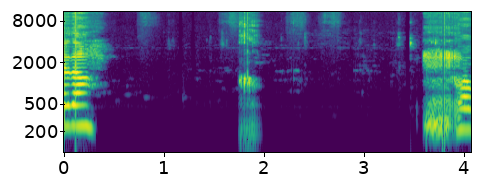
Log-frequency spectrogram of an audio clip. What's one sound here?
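A pig squeals nearby.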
